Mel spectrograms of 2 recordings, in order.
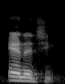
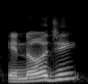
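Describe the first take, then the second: First: The stress is on the first syllable. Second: The stress is not on the first syllable. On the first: The speaker calls it right. "the third last syllable from the right will take the stress" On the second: The speaker calls it wrong. "Not energy"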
